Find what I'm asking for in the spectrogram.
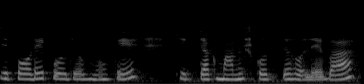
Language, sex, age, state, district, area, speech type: Bengali, female, 18-30, West Bengal, Uttar Dinajpur, urban, spontaneous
